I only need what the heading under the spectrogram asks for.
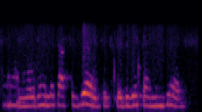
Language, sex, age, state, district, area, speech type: Odia, female, 45-60, Odisha, Gajapati, rural, conversation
